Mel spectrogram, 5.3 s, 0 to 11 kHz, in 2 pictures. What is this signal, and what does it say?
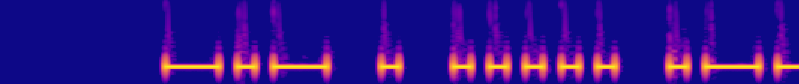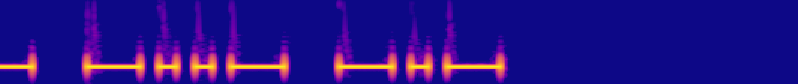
Morse code, heard as a keyed tone, about 20 wpm, 700 Hz. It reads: KE5WXK
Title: USA Call Signs - 6 Characters - 2x Character Spacing - 20wpm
